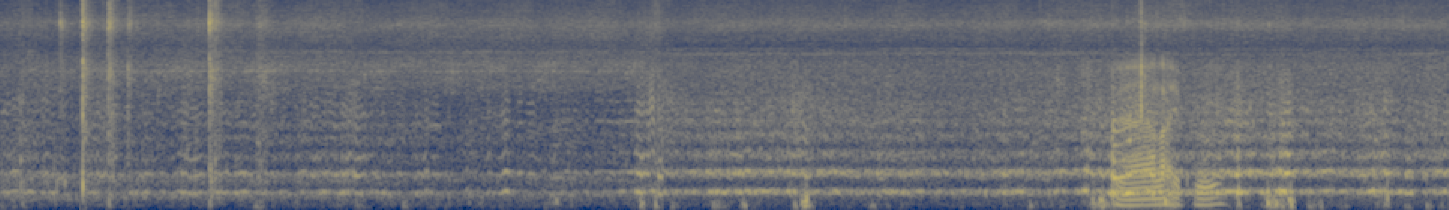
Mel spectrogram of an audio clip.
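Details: Asian honey bees, Apis cerana, in an old-style box hive with a used asbestos-sheet cover, during a honey harvest; a continuous humming drone with wavering overtones, several sharp taps early on, and a louder burst of bee noise near the end.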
